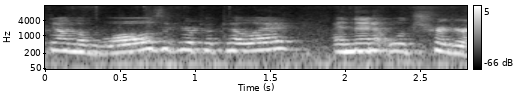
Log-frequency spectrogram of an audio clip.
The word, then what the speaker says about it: papillae: Okay, you got to say it like you're an Italian. papillae.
